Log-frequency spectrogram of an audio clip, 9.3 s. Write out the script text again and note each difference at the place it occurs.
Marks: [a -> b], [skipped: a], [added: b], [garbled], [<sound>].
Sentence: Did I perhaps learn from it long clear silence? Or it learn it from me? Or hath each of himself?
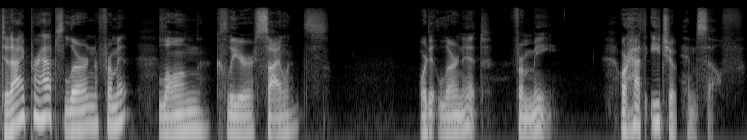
Did I perhaps learn from it long clear silence? Or it learn it from me? Or hath each of himself?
